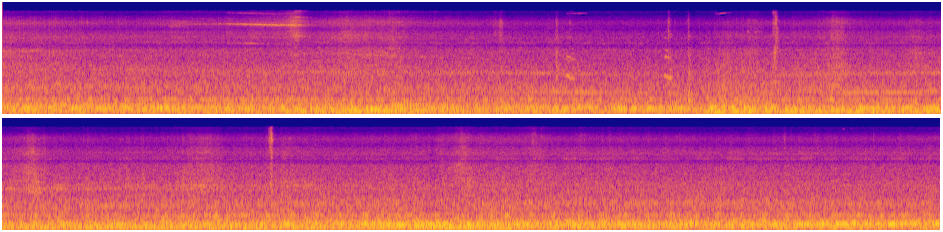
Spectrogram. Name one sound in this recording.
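Tyres roar on asphalt.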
